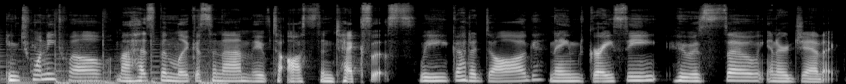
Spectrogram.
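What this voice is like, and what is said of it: West Virginia accent. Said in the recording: “I proudly grew up in small town West Virginia, so if you hear an accent, that's actually where it comes from.”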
